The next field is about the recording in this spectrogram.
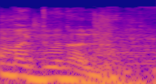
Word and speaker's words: McDonald's: Ligue 1 McDonald's.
